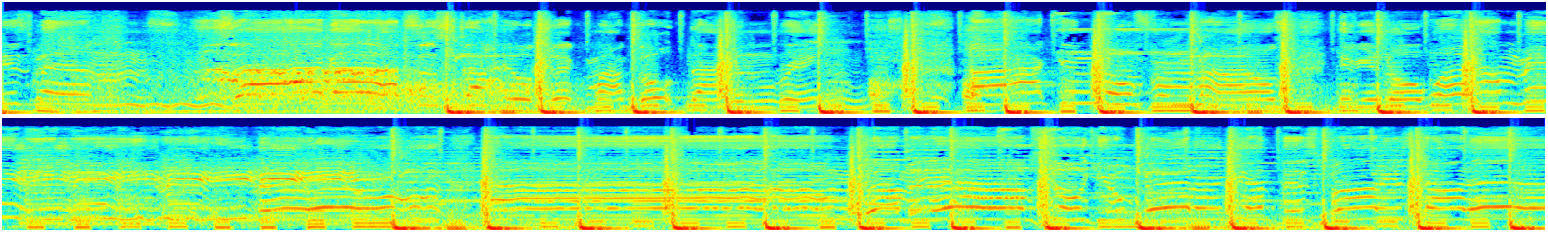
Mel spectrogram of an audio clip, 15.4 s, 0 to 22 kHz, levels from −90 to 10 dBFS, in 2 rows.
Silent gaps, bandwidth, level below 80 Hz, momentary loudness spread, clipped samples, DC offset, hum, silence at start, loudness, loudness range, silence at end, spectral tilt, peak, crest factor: none; 16.5 kHz; -14 dBFS; 5 LU; 0.5%; under 0.1%; none; 0 s; -11 LUFS; 2 LU; 0 s; -4 dB/octave; 0 dBFS; 10 dB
